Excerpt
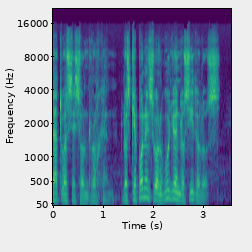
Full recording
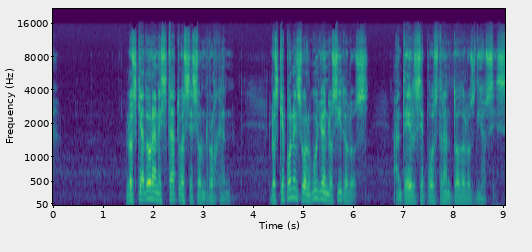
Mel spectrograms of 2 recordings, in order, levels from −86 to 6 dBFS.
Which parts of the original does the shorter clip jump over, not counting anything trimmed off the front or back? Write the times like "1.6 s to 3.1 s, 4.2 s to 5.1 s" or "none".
3.7 s to 4.3 s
